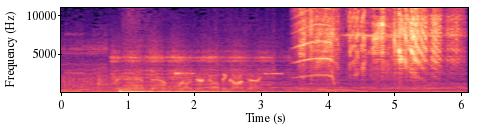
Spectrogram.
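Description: Film soundtrack: sustained dramatic music, with a sudden heavy low boom about a second in, and high, falling electronic whistles with a hiss a few seconds later.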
